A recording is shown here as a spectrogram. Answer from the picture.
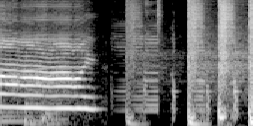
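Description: A child's voice singing one long held note that ends just under a second in; after a short quiet gap, upbeat background music starts.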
